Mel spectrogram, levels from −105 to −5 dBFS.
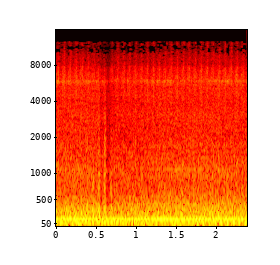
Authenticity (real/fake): real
